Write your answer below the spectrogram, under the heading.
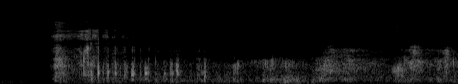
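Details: A freshly showered pug gives rapid, wet snorts and snuffling breaths in short irregular bursts.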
